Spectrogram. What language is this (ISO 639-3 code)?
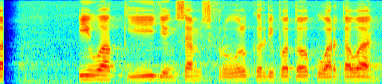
sun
